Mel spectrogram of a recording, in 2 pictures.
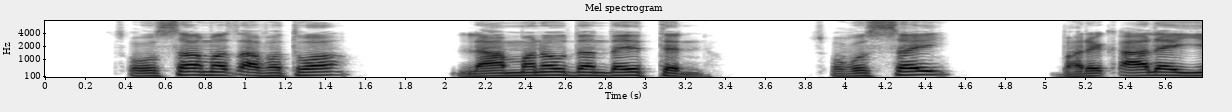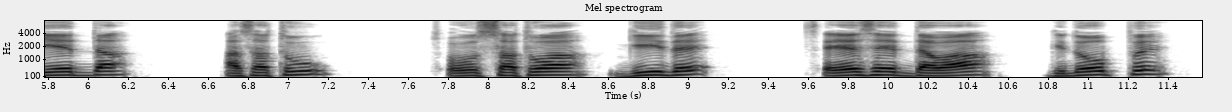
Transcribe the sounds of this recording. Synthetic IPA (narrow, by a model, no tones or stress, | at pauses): t͡sʼo̞ːsːaːmɐt͡sʼaːfɐt̪ʊwaː | laːmːɐnɐwd̪ɐnd̪ɐjɛt̪ːɛnːɐ | t͡sʼo̞ːsːɐj | bɐɾɛkʼaːlɐjːe̞ːd̪ːɐ | ʔɐs̬ɐt̪uː | t͡sʼo̞ːsːɐt̪ʊwaːɡiːd̪ɛ | t͡sʼe̞ːs̬e̞ːd̪ːɐwaː | ɡɪd̪o̞ːpːɛ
